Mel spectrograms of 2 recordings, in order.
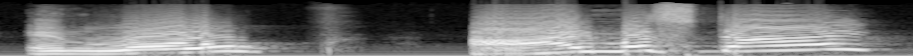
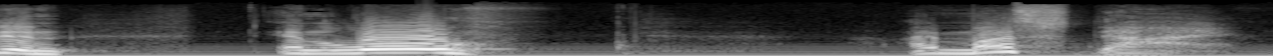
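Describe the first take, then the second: First: The line is delivered with incredulous, protesting disbelief. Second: The line is delivered plainly, without incredulity. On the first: The speaker protests that the sentence is absurd. "In a sense saying, "Are you kidding me? I'm the only one that was refreshed."" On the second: The speaker accepts the sentence. "He could have said it this way"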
